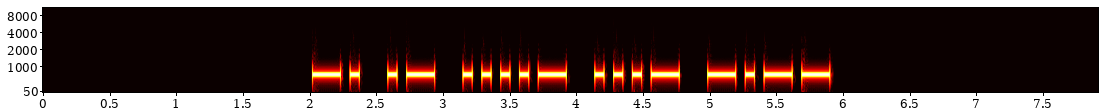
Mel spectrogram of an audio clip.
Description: Morse code, heard as a keyed tone, about 17 wpm, 700 Hz. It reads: NA4VY
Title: USA Call Signs - 5 Characters - Repeated 2x - 17wpm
